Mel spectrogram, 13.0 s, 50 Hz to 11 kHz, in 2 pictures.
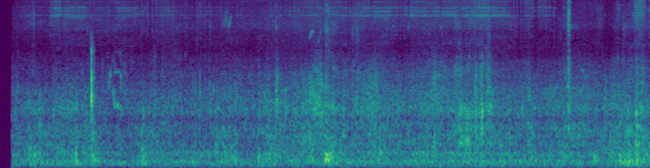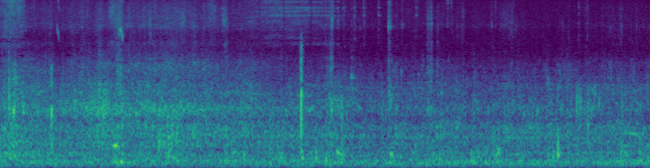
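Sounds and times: boat motor running slowly: 0:00.1 - 0:13.0
water noise: 0:00.1 - 0:13.0.

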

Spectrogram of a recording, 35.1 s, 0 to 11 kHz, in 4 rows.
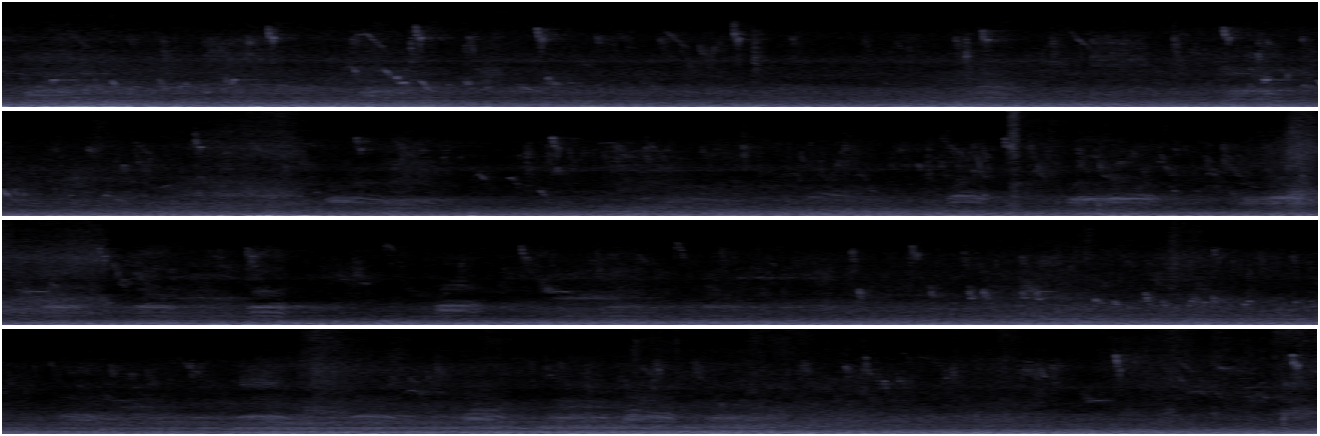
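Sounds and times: crows cawing: 0:15.1 - 0:19.7, 0:20.4 - 0:21.8, 0:26.7 - 0:31.8.

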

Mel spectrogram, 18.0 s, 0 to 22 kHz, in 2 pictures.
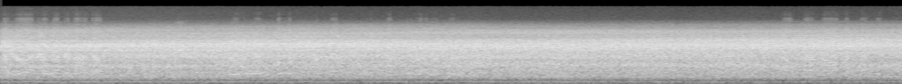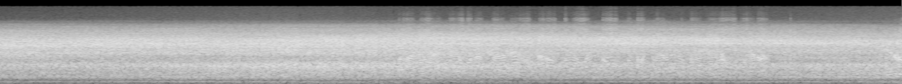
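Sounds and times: jet engines idling whine: 0:00.0 - 0:18.0.

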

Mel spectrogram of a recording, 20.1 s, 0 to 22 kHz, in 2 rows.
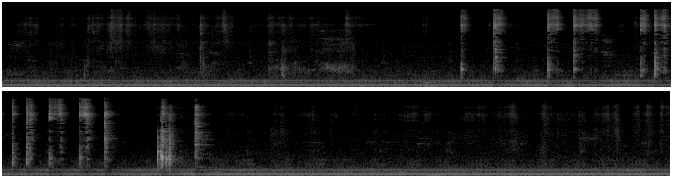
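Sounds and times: steady low hum: 0:00.0 - 0:20.0
spoon scraping metal colander: 0:08.2 - 0:09.0, 0:09.6 - 0:11.6.

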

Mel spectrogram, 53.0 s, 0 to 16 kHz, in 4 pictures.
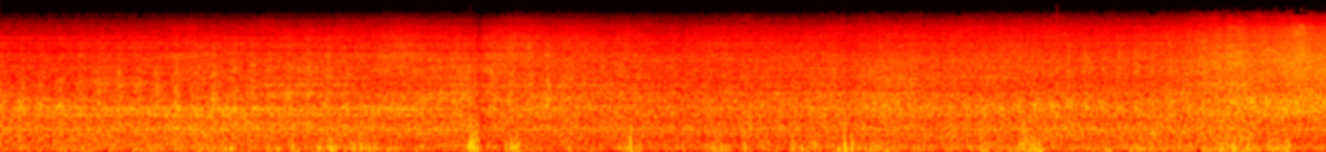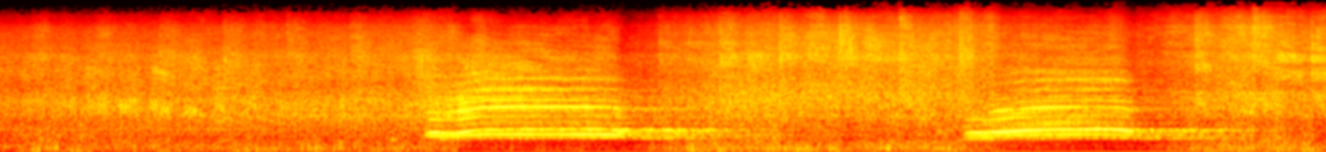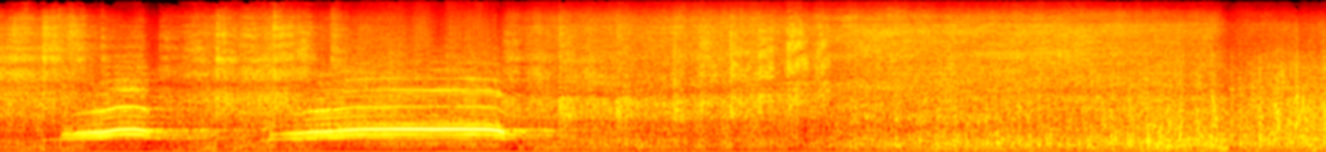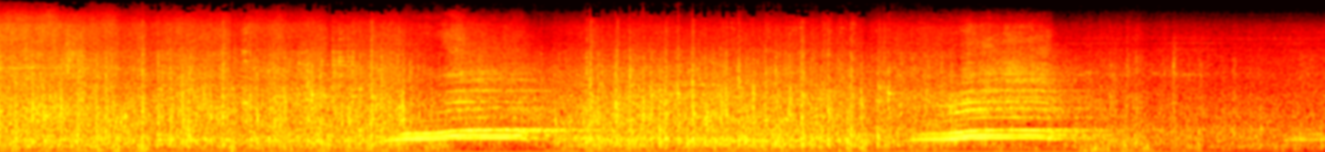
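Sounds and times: steam locomotive exhaust hissing: 0:00.0 - 0:53.0
steam locomotive chime whistle: 0:17.4 - 0:20.9, 0:22.8 - 0:25.8, 0:26.7 - 0:32.2, 0:43.7 - 0:45.5, 0:48.9 - 0:51.9.

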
